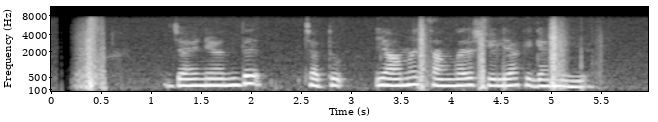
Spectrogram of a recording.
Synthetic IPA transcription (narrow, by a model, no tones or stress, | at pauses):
d͡ʑɐjnijand̪ɨ | t͡ɕɐt̪u | jaːmɨsɐŋʋɐɾɐʃiljakiɡanːiji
